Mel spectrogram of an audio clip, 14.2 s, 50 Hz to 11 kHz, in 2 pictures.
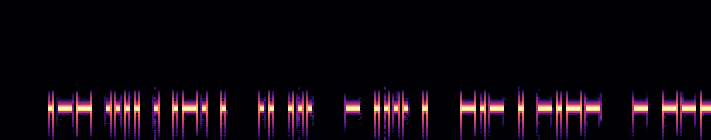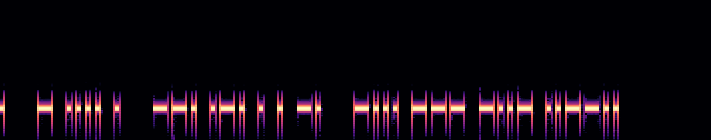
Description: Morse code, heard as a keyed tone, about 25 wpm, 700 Hz. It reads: WHERE IS THE KEY TO THE GREEN BOX?
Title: Sentences from Top 1000 Words - Review Part 4 - 25wpm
